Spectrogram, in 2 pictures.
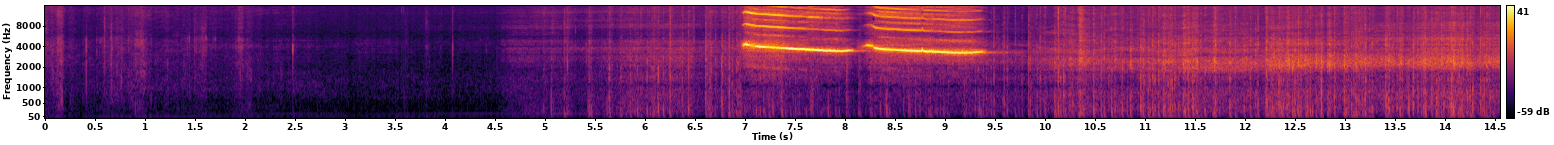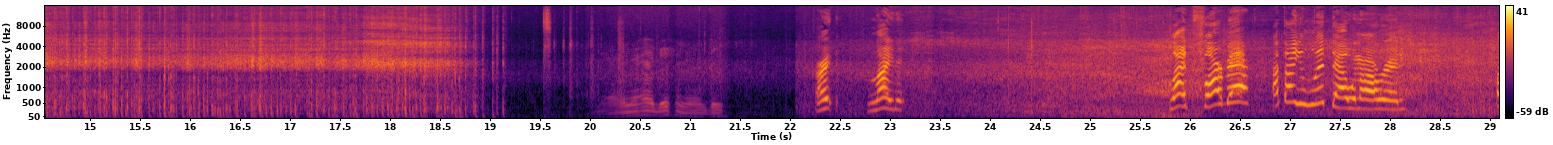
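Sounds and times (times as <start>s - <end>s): firework sputtering crackles: 0.0s - 29.0s
firework whistles: 4.6s - 19.7s, 22.7s - 26.2s
hissing spray of sparks: 4.6s - 19.8s.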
